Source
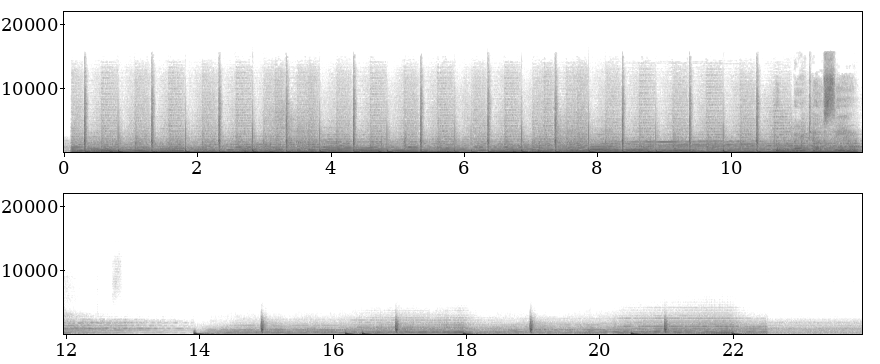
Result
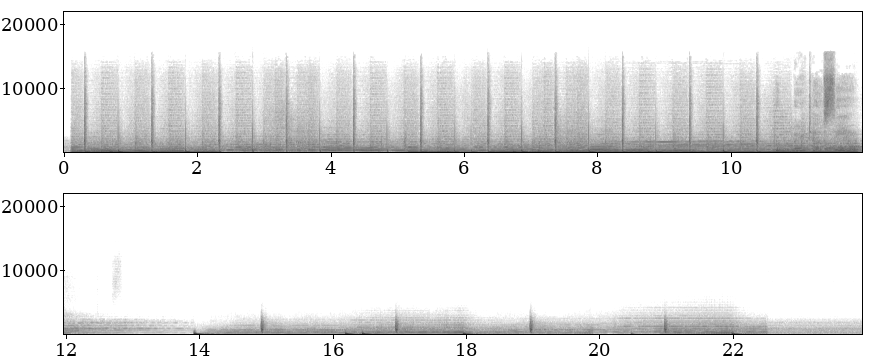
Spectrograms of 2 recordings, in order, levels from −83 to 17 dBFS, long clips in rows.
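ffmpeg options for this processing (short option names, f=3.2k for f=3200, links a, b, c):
-filter_complex "[0:a]asettb=1/sr,asplit=3[a][b][c];[a]atrim=end=2.364[d];[b]atrim=start=2.36:end=5.17,asetpts=PTS-STARTPTS,afade=t=in:d=0.004:c=qsin,afade=t=out:st=2.806:d=0.004:c=qsin,highpass=f=240:w=0.5412,highpass=f=240:w=1.3066[e];[c]atrim=start=5.166[f];[d][e]acrossfade=d=0.004:c1=hsin:c2=qsin[g];[g][f]acrossfade=d=0.004:c1=qsin:c2=hsin,asettb=1/sr,asplit=3[h][i][j];[h]atrim=end=11.424[k];[i]atrim=start=11.42:end=12.2,asetpts=PTS-STARTPTS,afade=t=in:d=0.004:c=qsin,afade=t=out:st=0.776:d=0.004:c=qsin,equalizer=f=580:w=1.7:g=7[l];[j]atrim=start=12.196[m];[k][l]acrossfade=d=0.004:c1=hsin:c2=qsin[n];[n][m]acrossfade=d=0.004:c1=qsin:c2=hsin,asettb=1/sr,asplit=3[o][p][q];[o]atrim=end=19.914[r];[p]atrim=start=19.91:end=20.91,asetpts=PTS-STARTPTS,afade=t=in:d=0.004:c=qsin,afade=t=out:st=0.996:d=0.004:c=qsin,highpass=f=850:p=1[s];[q]atrim=start=20.906[t];[r][s]acrossfade=d=0.004:c1=hsin:c2=qsin[u];[u][t]acrossfade=d=0.004:c1=qsin:c2=hsin"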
